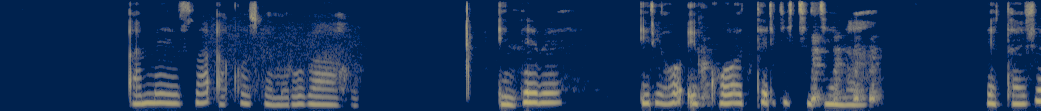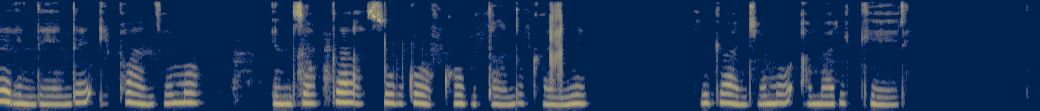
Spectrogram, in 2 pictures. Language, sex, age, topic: Kinyarwanda, female, 36-49, finance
